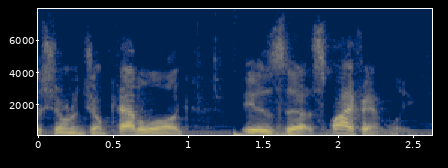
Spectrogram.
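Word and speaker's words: Spy × Family: and jump catalog is spy family yes or spy X family if you decide to pronounce it wrong to be fair to be fair when Japan had decided that using the English letter X was silent in their manga titles I don't think the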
